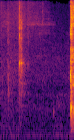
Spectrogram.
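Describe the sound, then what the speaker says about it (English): A person coughs, with a short, soft burst early on and a sharper, louder cough at the very end, heard close up in a quiet room. "Why am I coughing?"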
